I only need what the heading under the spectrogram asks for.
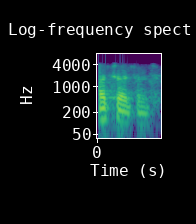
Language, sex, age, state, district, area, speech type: Marathi, male, 30-45, Maharashtra, Jalna, rural, conversation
